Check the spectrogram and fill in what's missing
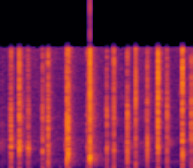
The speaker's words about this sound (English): Okay. That was a long golf clap. Really, it was a long putt.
